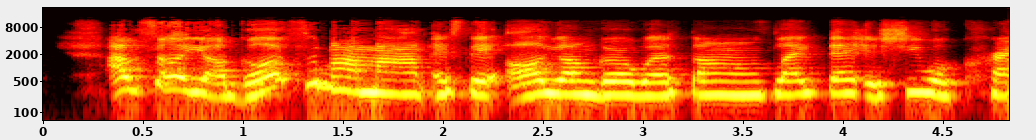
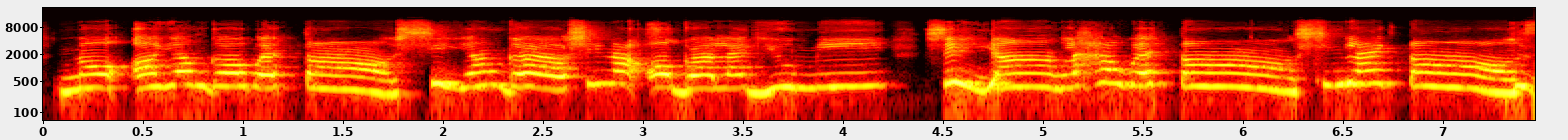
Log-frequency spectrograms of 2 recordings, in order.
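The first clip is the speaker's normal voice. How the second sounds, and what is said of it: Imitated Asian-accented broken English. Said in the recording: “she sounded like this woman... the accent was on point”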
